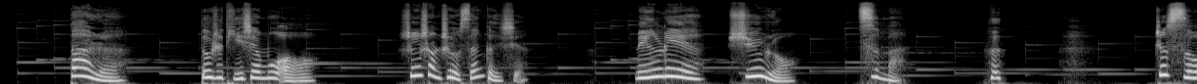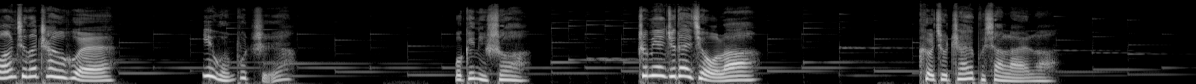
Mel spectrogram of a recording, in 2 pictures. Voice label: 坏人女

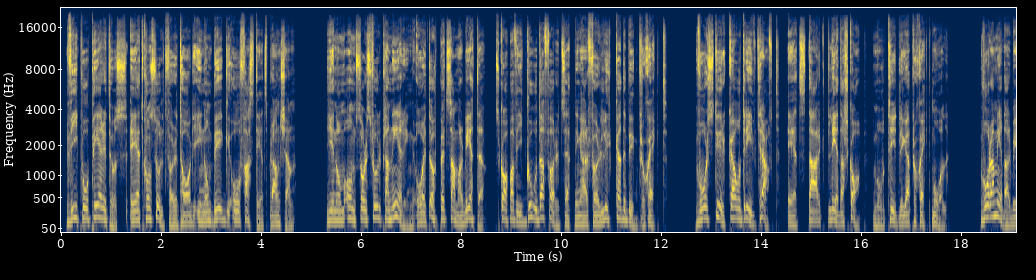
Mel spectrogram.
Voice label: 瑞典语男

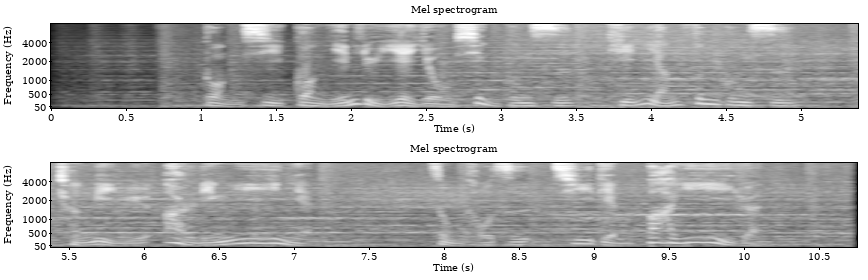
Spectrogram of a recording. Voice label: 企业宣传样音

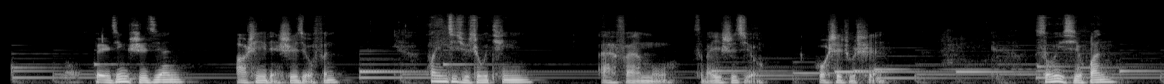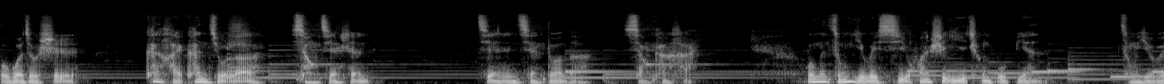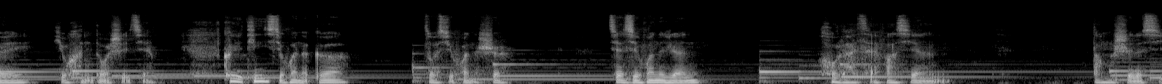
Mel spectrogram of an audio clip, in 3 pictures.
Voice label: 电台

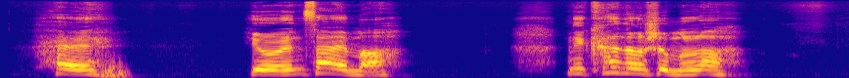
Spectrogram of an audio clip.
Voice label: 配音

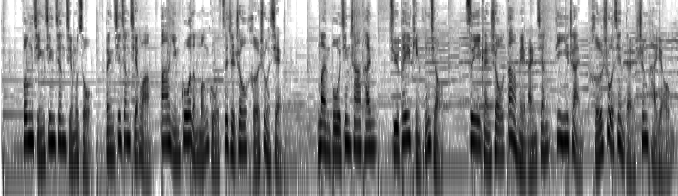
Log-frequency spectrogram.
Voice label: 栏目预告; 疯行新疆

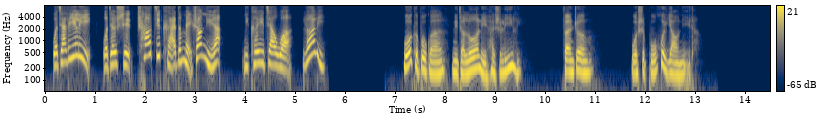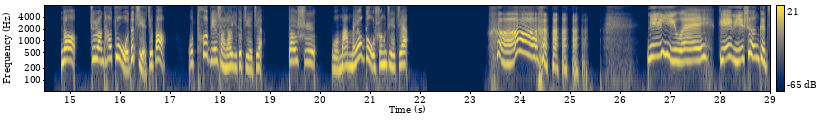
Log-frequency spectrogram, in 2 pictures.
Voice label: 模仿各种角色音

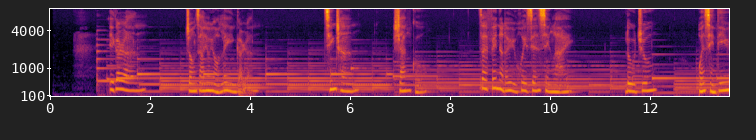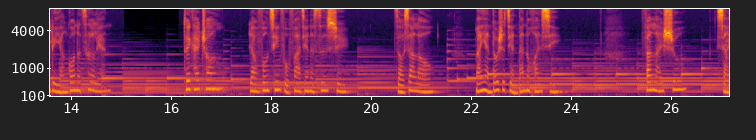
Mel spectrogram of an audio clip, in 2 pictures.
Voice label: 台湾腔 微微台湾腔 旁白 清新

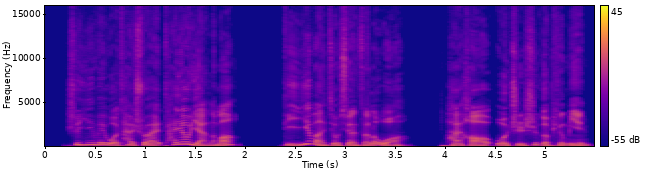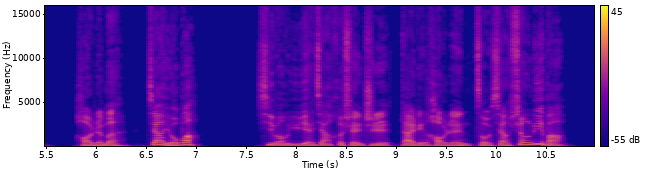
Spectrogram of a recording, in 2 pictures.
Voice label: 年轻 音色

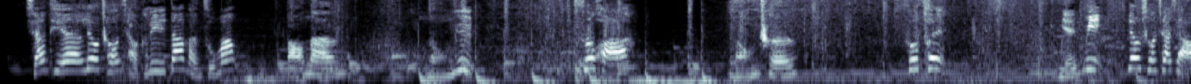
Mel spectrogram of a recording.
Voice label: 自然 少女; 巧乐兹

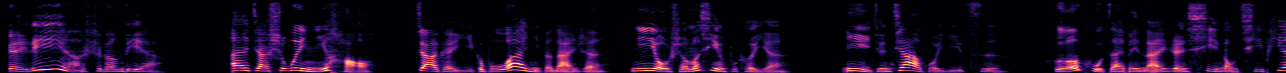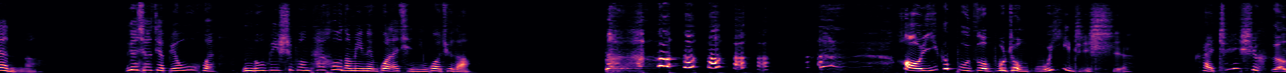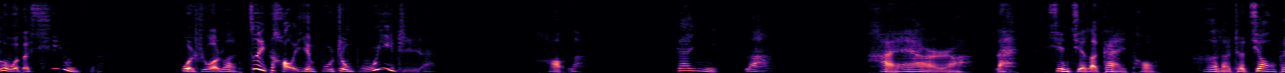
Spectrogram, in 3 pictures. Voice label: 角色音 干音

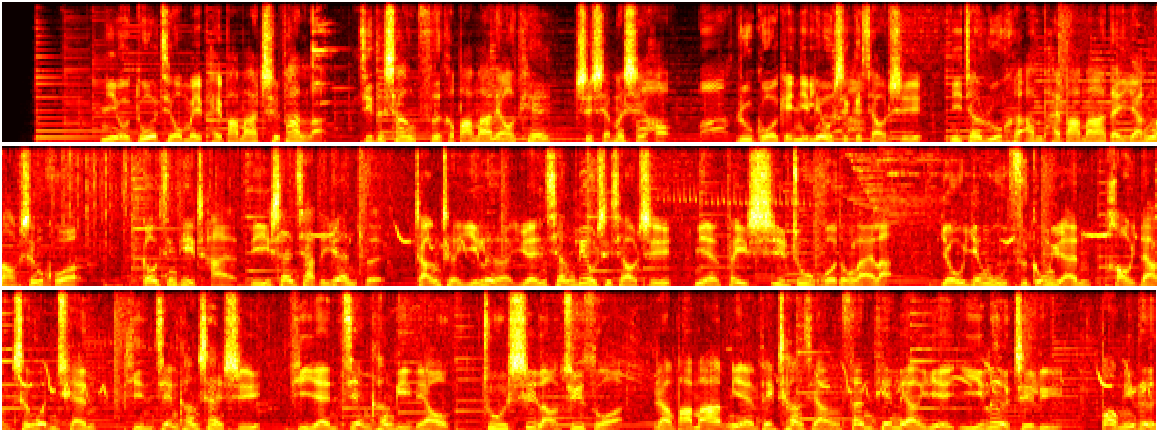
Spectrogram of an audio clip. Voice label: 温暖磁性宜居住宅

